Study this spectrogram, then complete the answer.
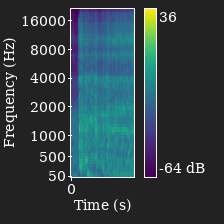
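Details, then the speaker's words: Honda Zoomer-X that had hard starting and stalled on throttle, after replacing the low-pressure fuel injection pump (rust found in tank): starts instantly, settles to even idle, throttle blips without stumbling; normal start and idle. "สตาร์ทติดง่ายแล้วทีนี้นะเดินเบาได้ปกตินะครับป๋าเบิ้ลคันเร่งดูอีกทีไม่วูบแล้วนะครับ"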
